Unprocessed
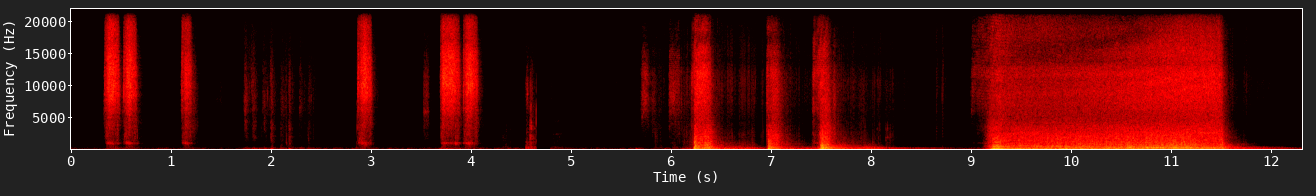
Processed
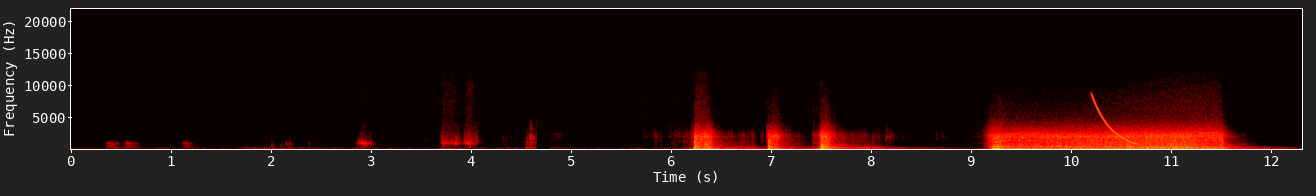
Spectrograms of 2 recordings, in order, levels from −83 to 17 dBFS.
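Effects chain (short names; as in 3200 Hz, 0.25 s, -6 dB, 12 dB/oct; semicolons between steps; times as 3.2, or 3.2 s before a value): notch 1700 Hz, Q 20; low-pass sweep 590 Hz -> 2100 Hz, 1.23–4.91; painted sound fall, 10.2–10.69, 740–8900 Hz -35 dBFS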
